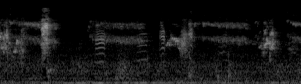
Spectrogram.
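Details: Pet budgerigars at bath time give drawn-out, buzzy high calls a second or so long, with a couple of sharp clicks and short chirps between them.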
